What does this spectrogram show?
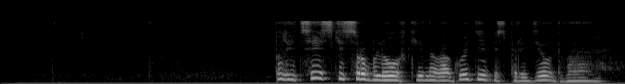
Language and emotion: Russian, sad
